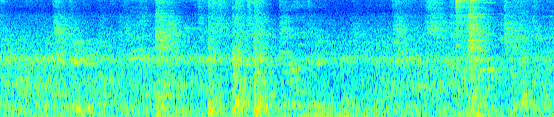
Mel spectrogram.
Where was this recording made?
in a cafe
